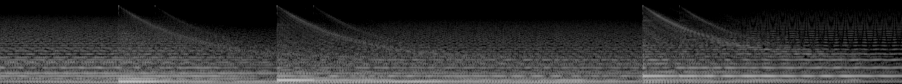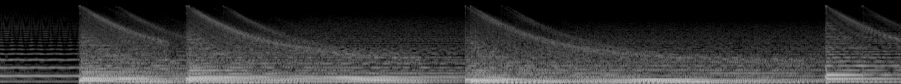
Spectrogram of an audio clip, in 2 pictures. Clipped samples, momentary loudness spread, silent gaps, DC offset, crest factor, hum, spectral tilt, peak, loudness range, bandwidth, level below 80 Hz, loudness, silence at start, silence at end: under 0.1%; 10 LU; none; under 0.1%; 18 dB; none; -7 dB/octave; -6 dBFS; 5 LU; 16 kHz; -42 dBFS; -25 LUFS; 0 s; 0 s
